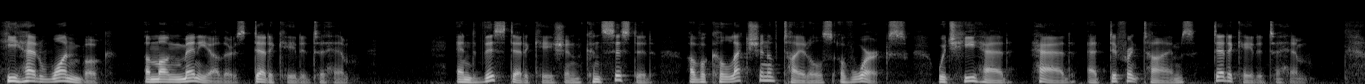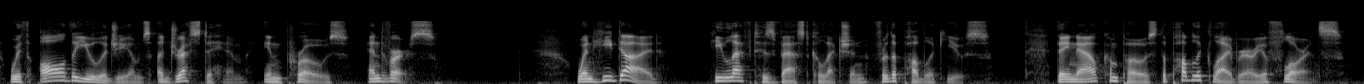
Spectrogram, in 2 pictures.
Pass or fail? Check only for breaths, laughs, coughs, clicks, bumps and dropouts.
pass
